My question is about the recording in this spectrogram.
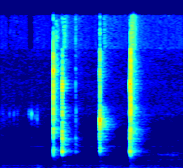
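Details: Automotive relay bench-wired as a trailer-lamp circuit, switched by grounding the trigger: crisp single clicks with a few quick pairs, sharp and clean on each switch; the relay is engaging properly.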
